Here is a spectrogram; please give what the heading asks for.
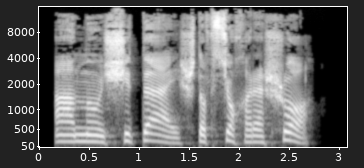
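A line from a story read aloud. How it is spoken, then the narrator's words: Growled. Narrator (Russian): рыкнул Вархар в лицо коллеги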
